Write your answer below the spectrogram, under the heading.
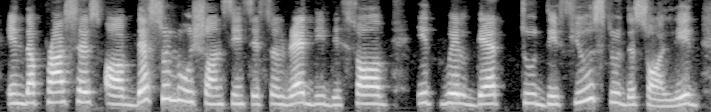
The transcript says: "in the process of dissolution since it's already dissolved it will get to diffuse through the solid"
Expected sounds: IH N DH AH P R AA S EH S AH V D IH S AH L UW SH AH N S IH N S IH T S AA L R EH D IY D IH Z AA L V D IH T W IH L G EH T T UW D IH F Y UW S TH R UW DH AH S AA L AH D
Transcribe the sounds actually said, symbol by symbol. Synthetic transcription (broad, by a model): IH N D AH P R AA S EH S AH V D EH S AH L UW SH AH N S IH N S IH T S AA L R EH D IY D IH S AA L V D IH T W IH L G EH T T UW D IH F Y UW S T R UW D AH S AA L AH D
